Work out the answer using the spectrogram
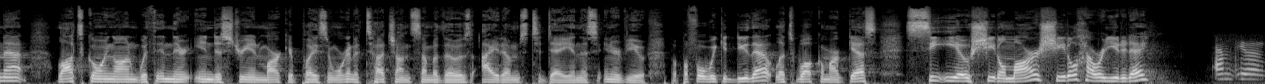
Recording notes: called in to SmallCapVoice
